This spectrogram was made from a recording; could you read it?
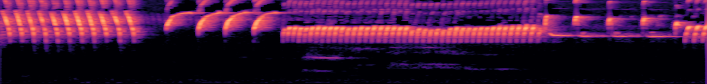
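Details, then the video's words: Clear, loud canary song used to coax other canaries into singing: rapid trills, a brief pause, a few swooping whistled notes, then a long steady rolling trill and a lower sustained tone ending in chirps. "KENARI GACOR SUARA JERNIH, PANCINGAN KENARI MACET AGAR CEPAT RAJIN BUNYI"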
